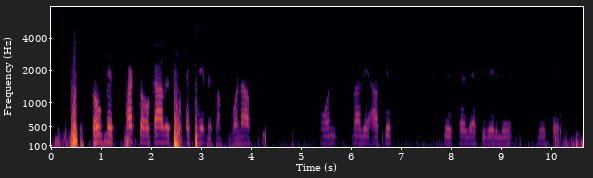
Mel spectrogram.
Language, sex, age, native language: Icelandic, male, 40-49, Icelandic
